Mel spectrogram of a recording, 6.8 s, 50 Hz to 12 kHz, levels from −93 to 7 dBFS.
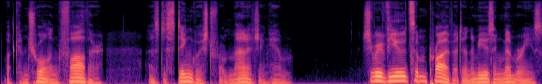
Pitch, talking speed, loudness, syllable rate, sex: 95 Hz, 125 wpm, -18 LUFS, 5.9 syllables/s, male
